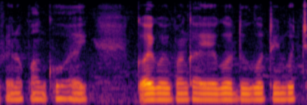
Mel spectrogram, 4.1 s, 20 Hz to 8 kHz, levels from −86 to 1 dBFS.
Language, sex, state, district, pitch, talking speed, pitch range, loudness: Bajjika, male, Bihar, Vaishali, 130 Hz, 160 wpm, 130-135 Hz, -27 LUFS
